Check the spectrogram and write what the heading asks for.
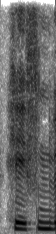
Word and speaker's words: Häfen: Häfen wird man sagen. – Häfen, okay. – Also mehr wie die Hefe.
